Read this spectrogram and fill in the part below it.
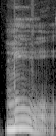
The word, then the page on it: mole: móul; モォゥ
